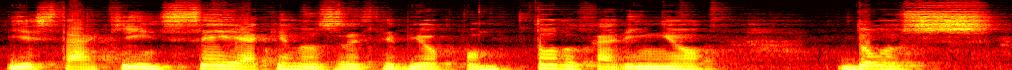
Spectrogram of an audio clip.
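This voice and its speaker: Brazilian guy talking spanish w/ a portuguese accent, gentle devotional talk, really slow, middle-pitched. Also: steady tone. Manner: gentle, unhurried, with frequent pauses. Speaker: spiritist study presenter.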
